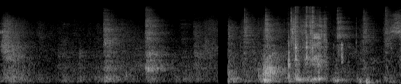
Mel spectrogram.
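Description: A dog whimpering and making small noises, broken by an abrupt cut about two seconds in, followed by knocks and rustling as the camera is handled.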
